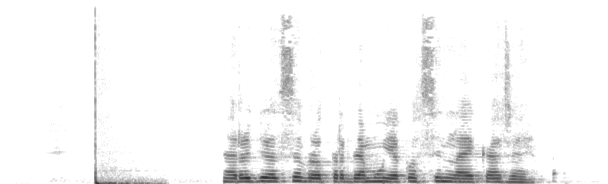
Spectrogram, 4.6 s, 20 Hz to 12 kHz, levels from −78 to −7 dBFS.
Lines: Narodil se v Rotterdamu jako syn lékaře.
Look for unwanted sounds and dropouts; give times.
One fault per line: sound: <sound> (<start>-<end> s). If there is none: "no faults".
sound: thud (0.7-1.3 s)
